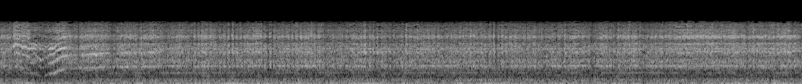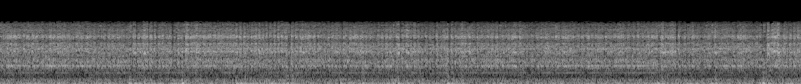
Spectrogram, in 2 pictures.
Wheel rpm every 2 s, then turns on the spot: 190, 230, 230, 230, 230, 230, 230, 230.
none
